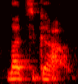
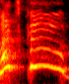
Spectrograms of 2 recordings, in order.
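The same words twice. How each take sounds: First: It is said slowly in a flat, monotone voice. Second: It is said quickly with excited, high energy. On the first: The dog stays calm. The speaker calls it right. "use like sort of monotone voice and slowly say" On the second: The dog gets worked up again. The speaker calls it wrong. "the dog is going to run out of there"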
